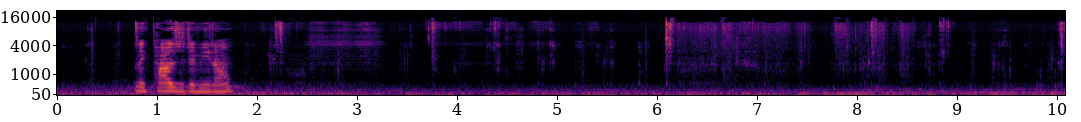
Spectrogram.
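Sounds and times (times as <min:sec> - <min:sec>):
steady low hum: 0:00.0 - 0:10.0
close-up chewing: 0:01.8 - 0:10.0
soft crunches: 0:05.8 - 0:09.0.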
